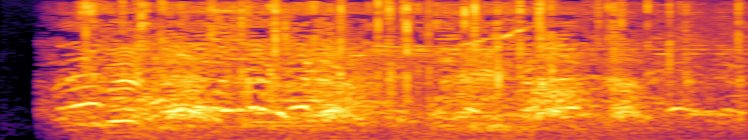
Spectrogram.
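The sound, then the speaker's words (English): An anti-government protest crowd in the streets of Cairo, with many voices shouting and chanting together in a loud, continuous roar that barely dips for nearly four seconds. “Because that is the sound of the streets of Cairo, where anti-government protests have been taking place in recent days.”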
